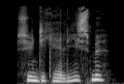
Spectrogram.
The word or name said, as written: syndikalisme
